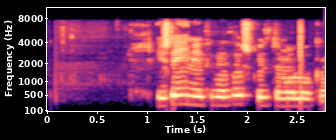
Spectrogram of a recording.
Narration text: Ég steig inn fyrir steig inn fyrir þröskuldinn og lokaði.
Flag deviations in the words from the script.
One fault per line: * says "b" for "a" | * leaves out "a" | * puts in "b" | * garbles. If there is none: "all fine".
* leaves out "steig inn fyrir"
